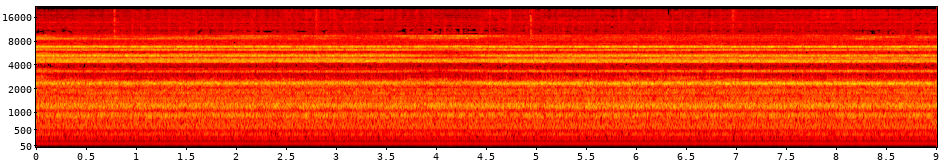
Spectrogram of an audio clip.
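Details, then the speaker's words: Electrolux LF90 top-load washer, which also leaks oil, gives a steady whining hum with a low drone that grows louder as load increases; worn drive bearing, needs replacing along with the mechanism. "E aí bom então esse barulho é sentem está com a correia tem sem peso quando aumenta o peso então aumento barulho aí que que tu tá sentindo entendeu e"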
